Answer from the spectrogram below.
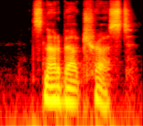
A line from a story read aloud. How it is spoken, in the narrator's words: muttered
